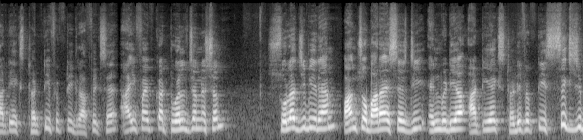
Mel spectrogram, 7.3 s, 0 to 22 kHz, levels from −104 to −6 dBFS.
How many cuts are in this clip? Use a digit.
2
